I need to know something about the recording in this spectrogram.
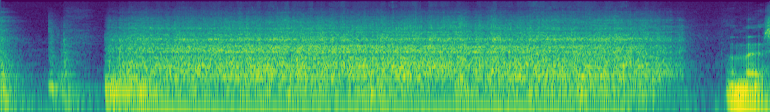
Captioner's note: coffee grinding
